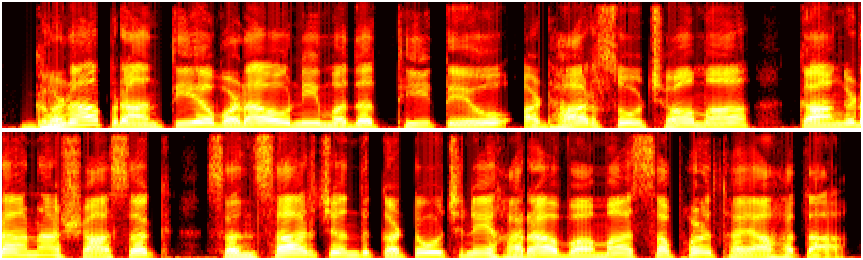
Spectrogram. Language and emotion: Gujarati, neutral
